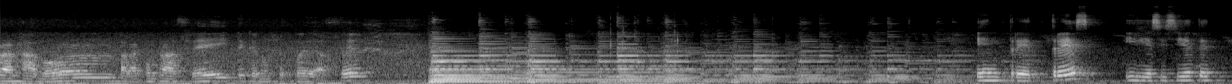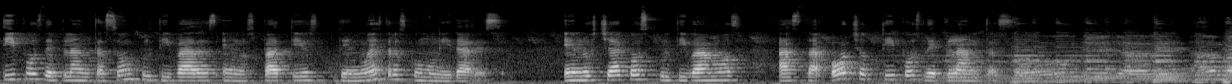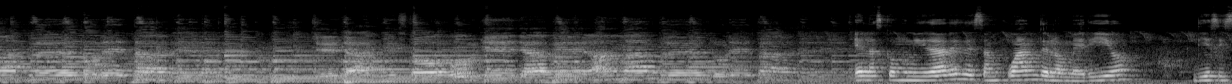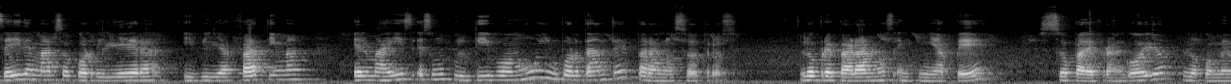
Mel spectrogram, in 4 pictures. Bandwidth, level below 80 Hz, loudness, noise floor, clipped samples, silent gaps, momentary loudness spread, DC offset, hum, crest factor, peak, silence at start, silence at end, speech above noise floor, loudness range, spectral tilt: 12.5 kHz; -42 dBFS; -20 LUFS; -43 dBFS; under 0.1%; none; 12 LU; under 0.1%; none; 20 dB; 0 dBFS; 0 s; 0 s; 24 dB; 5 LU; -5.5 dB/octave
